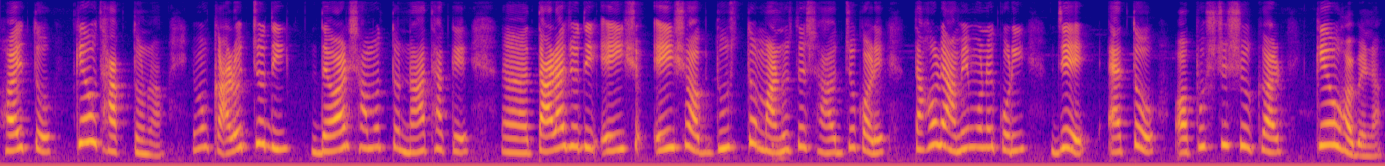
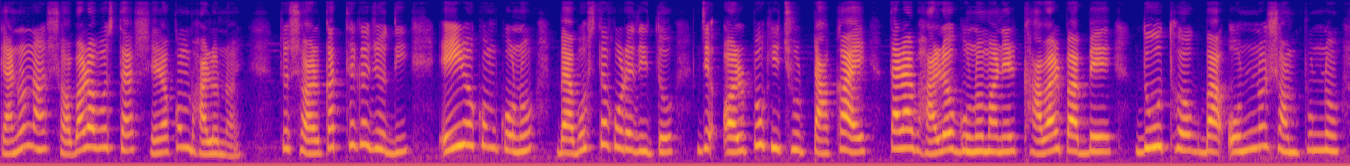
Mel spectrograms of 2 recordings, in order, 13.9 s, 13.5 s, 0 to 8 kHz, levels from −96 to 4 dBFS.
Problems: constant background noise, background conversations at intervals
